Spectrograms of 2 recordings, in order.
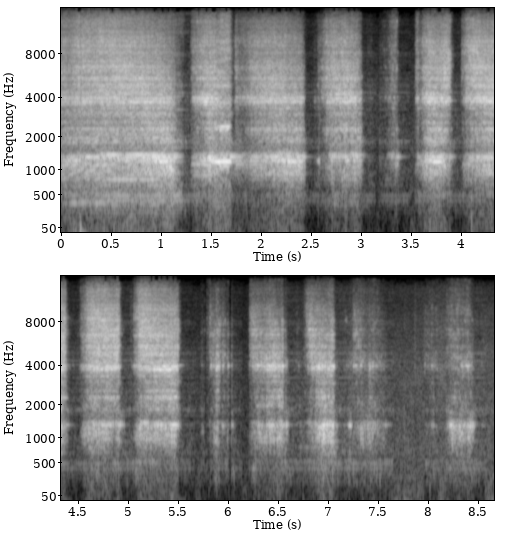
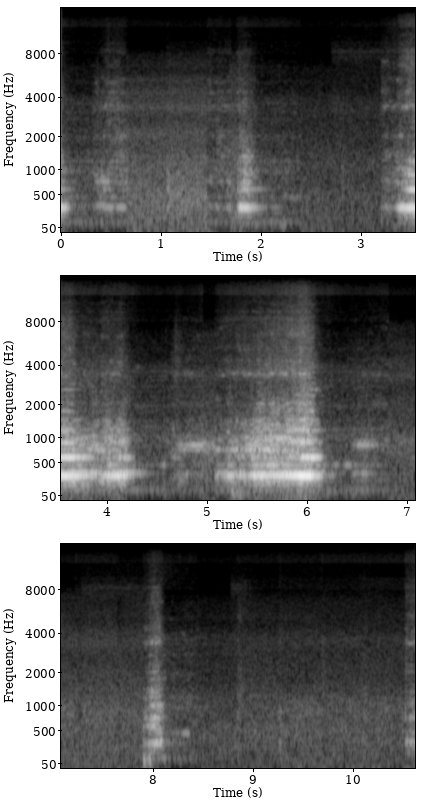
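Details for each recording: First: Wood lathe turning a madrone finial held in pin jaws. With the bevel rubbing, light slicing push cuts give smooth rasping strokes about twice a second, with no rattle or vibration between them: a clean cut without chatter. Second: Wood lathe turning a finial, with bursts of a droning, horn-like tone and rough chatter when the tool is pushed hard on the roughing cut: tool chatter resonance.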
